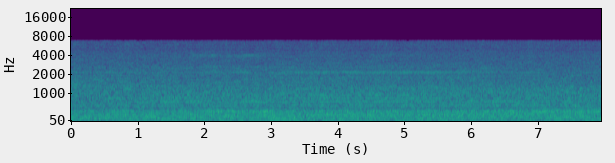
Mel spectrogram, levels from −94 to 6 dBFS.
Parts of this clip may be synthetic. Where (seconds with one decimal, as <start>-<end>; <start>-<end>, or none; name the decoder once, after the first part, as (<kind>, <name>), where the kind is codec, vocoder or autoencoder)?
0.0-3.4 (vocoder, Vocos); 7.2-8.0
